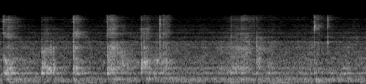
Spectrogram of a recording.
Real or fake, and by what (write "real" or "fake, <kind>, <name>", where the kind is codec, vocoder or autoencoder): fake, codec, SNAC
